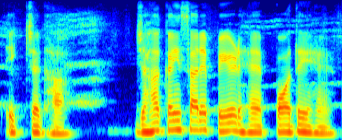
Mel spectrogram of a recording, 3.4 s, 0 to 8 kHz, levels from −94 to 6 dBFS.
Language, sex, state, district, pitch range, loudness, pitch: Hindi, male, Delhi, New Delhi, 105-130 Hz, -17 LUFS, 115 Hz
